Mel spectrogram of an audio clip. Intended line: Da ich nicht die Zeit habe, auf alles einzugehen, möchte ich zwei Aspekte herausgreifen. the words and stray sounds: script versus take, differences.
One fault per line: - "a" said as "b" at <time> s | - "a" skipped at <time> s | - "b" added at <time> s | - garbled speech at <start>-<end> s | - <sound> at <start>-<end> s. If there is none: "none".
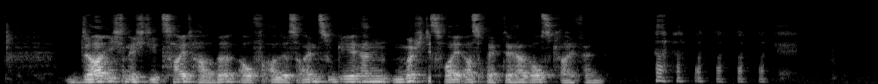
- "ich" skipped at 4.3 s
- laugh at 6.5-8.0 s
